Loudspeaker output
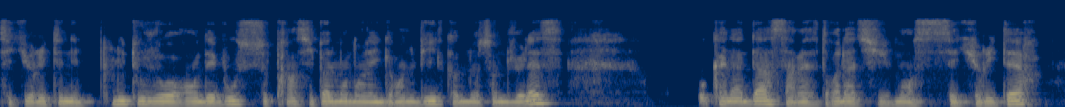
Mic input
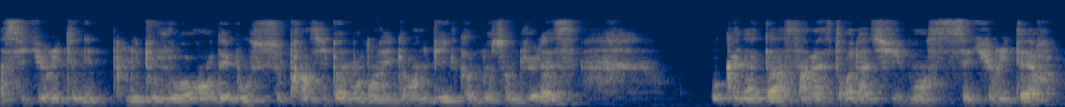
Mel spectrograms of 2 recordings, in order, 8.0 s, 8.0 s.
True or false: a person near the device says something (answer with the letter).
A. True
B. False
B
